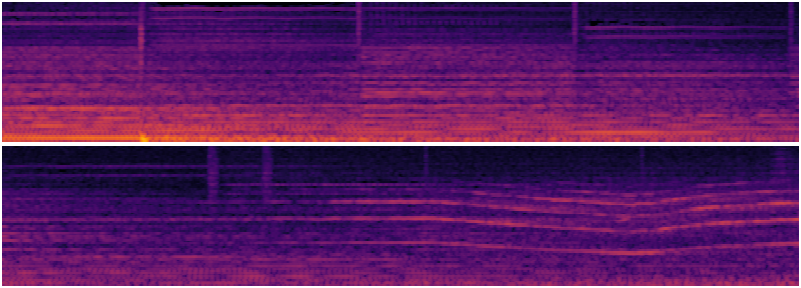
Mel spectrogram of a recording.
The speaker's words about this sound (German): Ein Streifenwagen war noch vor dem Krankenwagen da.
